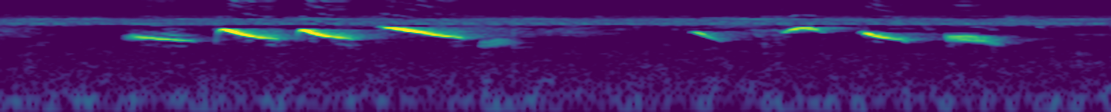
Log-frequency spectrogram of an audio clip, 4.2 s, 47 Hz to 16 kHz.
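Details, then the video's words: Green-winged saltator in a 2023 singing dispute with a bird free in the bush. Four strong, downslurred, whistled notes, a pause, then four shorter, softer whistles, with a constant insect drone behind. "DISPUTA DO SÉCULO 2023 🔥TRINCA FERRO - SINISTRO X SOLTO NO MATO🔥"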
